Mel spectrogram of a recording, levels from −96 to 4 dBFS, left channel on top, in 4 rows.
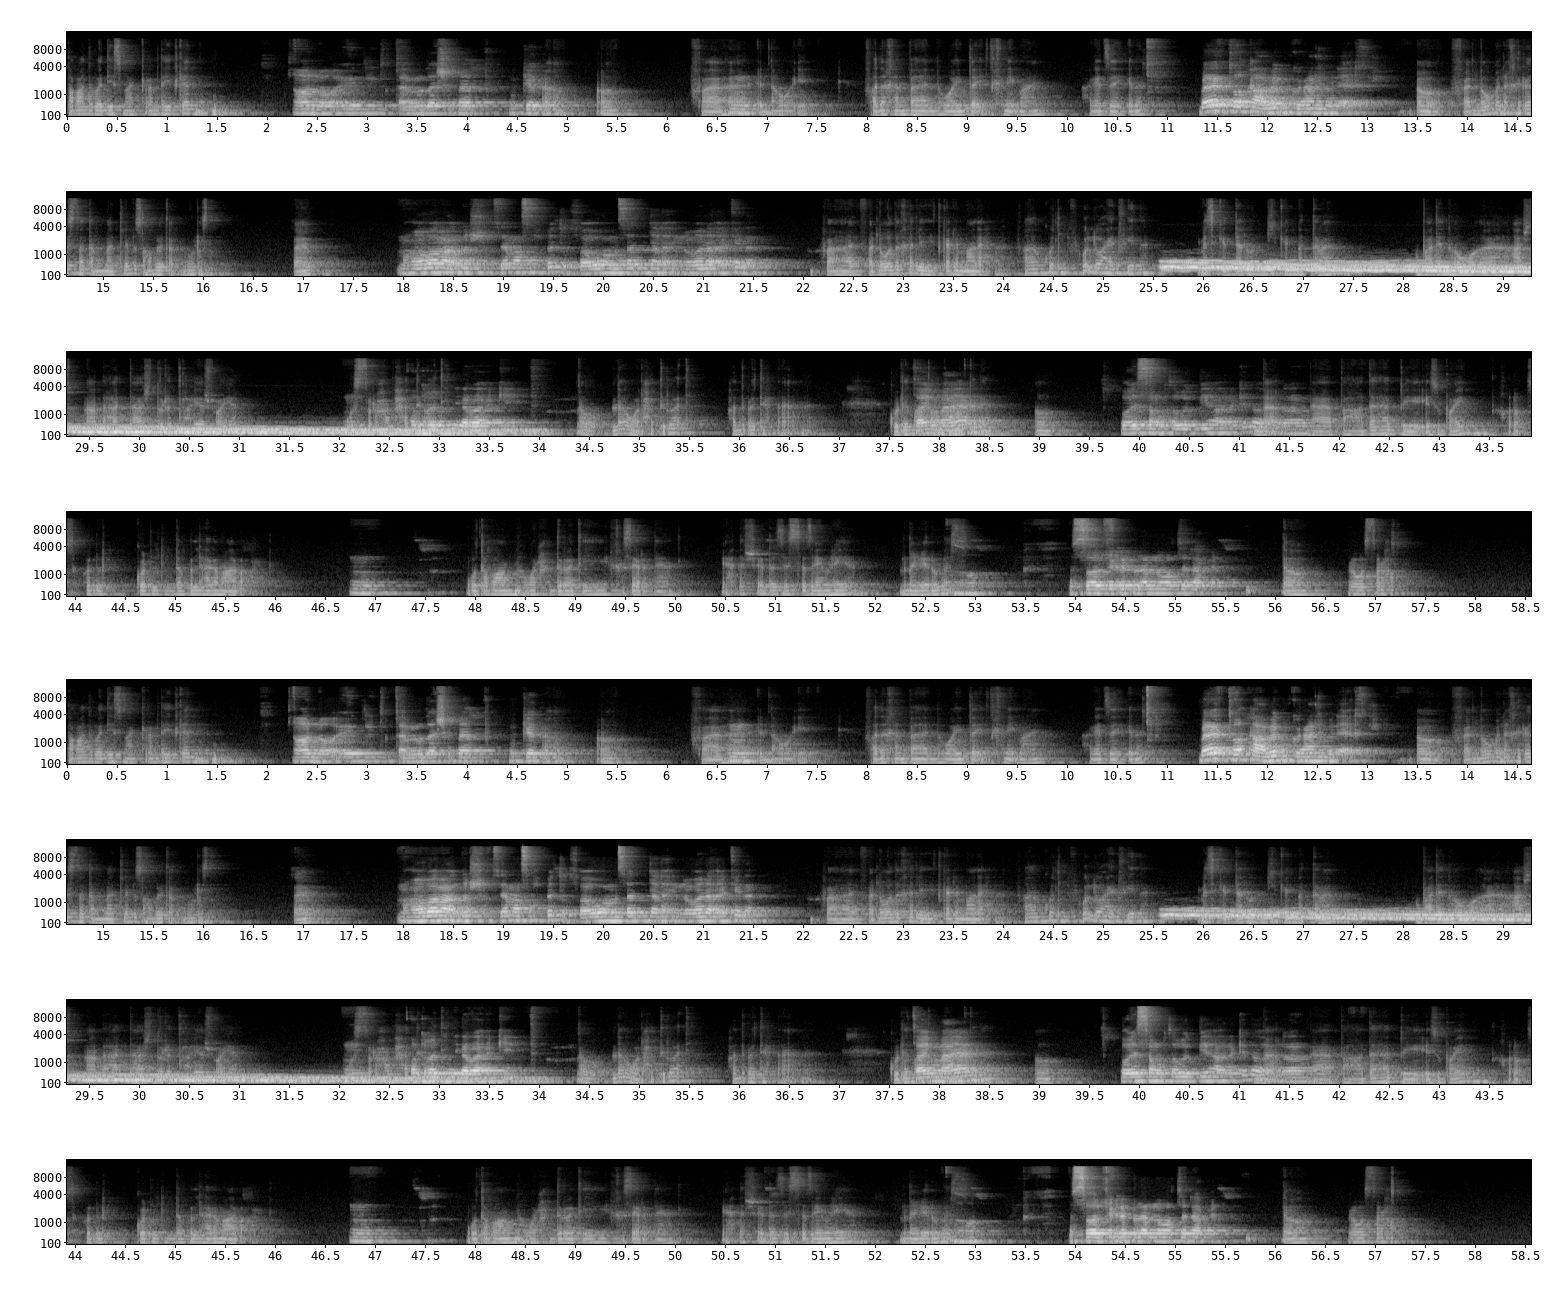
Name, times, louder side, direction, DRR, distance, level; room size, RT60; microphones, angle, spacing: voice 1, 0.0-1.5 4.7-5.0 5.3-5.5 6.2-7.4 8.0-9.8 10.2-10.8 11.8-12.2 13.5-16.0 16.9-17.1 20.5-20.6 22.2-25.5 25.9-27.4 28.1-31.0 32.1-33.1 34.4-35.4 35.9-36.8 37.1-38.6 39.0-39.3 41.1-41.4 41.7-44.3 44.6-45.8 47.9-50.1 50.5-51.8 52.2-52.9 56.1-56.3 56.7-57.2, left 1 dB, 15° left, 5 dB, 0.5 m, -31 dB
voice 2, 2.3-4.1 4.4-4.8 6.6-6.9 11.3-12.9 17.9-21.5 32.0-32.3 32.7-33.8 37.8-38.4 39.8-41.7 46.7-47.1 52.7-53.0 53.9-55.4, right 2 dB, 45° right, 6 dB, 0.8 m, -22 dB
sound 1, 25.6-34.1, left 4 dB, 75° left, 0.5 m, -20 dB
8.6 x 4.6 x 6.8 m, 0.96 s
head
